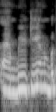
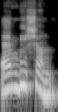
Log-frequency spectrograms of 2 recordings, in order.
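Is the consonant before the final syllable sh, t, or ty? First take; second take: ty; sh. First: The middle sounds like 't' followed by 'y'. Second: The middle sounds like 'sh'. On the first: The speaker calls it wrong. "इसको एम्बिटियन नहीं बोलेंगे हम" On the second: The speaker calls it right. "टी आई ओ का उच्चारण श के रूप में करेंगे"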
